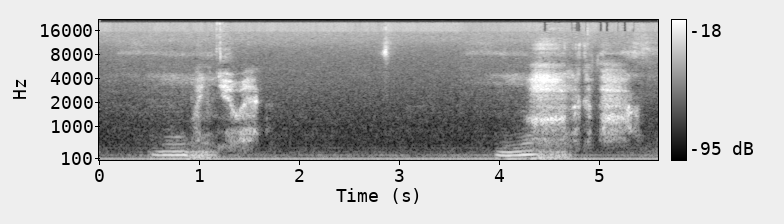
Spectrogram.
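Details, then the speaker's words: Husband snoring faintly at night while asleep. "it's a clock in the morning guys husband is snoring you can hear him"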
